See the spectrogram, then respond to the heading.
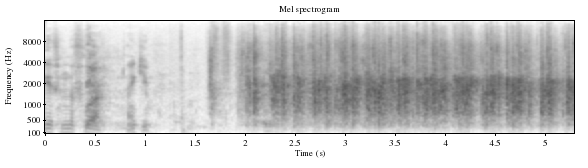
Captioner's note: applause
